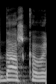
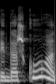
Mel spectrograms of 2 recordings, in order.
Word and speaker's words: Дашкова: Но княгиня Дашкова или Дашкова, да, два ударения, угу, она предложила как раз-таки использовать вместо И десятиричной буквы О, то есть звук по букве Ё, как обозначается.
